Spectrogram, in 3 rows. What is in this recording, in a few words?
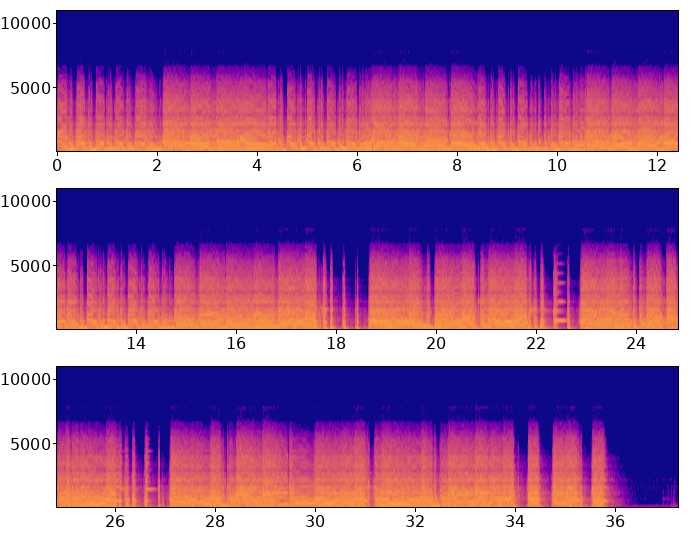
HX Stomp Distortion Boss SD-1; Vergleichstest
